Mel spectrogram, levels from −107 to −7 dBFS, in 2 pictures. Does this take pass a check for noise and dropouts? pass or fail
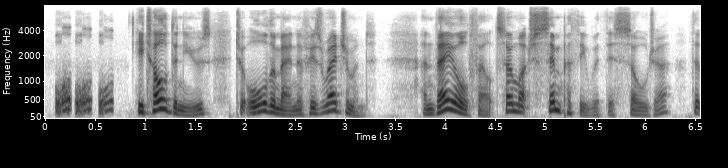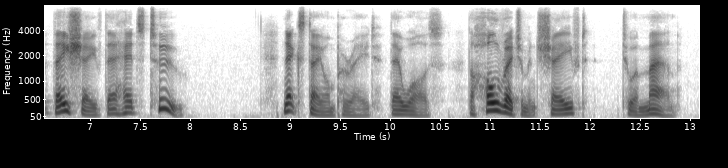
fail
